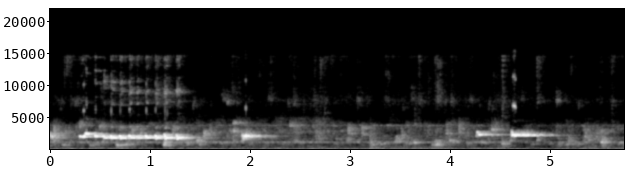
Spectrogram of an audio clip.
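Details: Sooty-headed bulbul chatter as other bulbuls are stirred into calling. A long buzzy run opens the clip, followed by scattered shorter notes and a brief rattled phrase near the end.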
